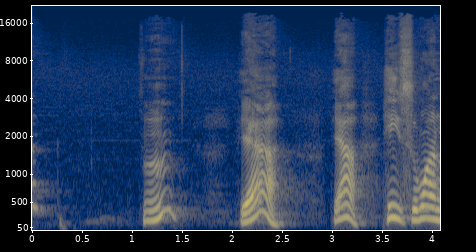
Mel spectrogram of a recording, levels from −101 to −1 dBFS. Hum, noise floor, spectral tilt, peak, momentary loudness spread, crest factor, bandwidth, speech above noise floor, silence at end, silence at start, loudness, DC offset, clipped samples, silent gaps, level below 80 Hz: none; -70 dBFS; -5 dB/octave; -14 dBFS; 16 LU; 20 dB; 19.5 kHz; 39 dB; 0 s; 0 s; -33 LUFS; under 0.1%; under 0.1%; none; -78 dBFS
